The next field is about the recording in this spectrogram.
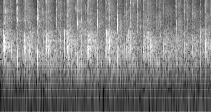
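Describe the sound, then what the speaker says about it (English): Applause from an audience honoring spelling bee finalists, a steady patter of many hands clapping throughout, moderately distant and fairly soft, with no clear voices over it. "I think a round of applause is in order for all of our finalists"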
